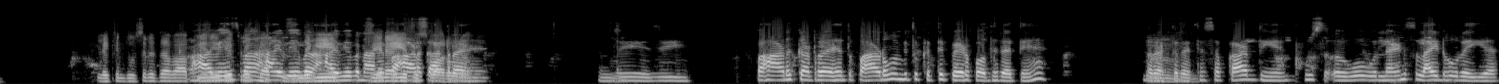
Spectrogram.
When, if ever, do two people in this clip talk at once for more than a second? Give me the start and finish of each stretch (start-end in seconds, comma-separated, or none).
2.0-4.7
